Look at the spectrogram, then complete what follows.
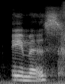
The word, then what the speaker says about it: FFFFFamous: say it but um you can either pronounce it say the fs individually like or you can just um I think you use more air you can do the other way which is famous famous either one's okay what what's the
